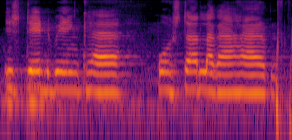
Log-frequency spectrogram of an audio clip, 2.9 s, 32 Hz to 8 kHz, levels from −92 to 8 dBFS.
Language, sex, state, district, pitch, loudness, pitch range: Hindi, female, Chhattisgarh, Bilaspur, 230 Hz, -25 LUFS, 215-235 Hz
